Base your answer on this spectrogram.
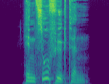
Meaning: inflection of hinzufügen: 1. first/third-person plural dependent preterite 2. first/third-person plural dependent subjunctive II
- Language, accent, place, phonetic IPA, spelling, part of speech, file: German, Germany, Berlin, [hɪnˈt͡suːˌfyːktn̩], hinzufügten, verb, De-hinzufügten.ogg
